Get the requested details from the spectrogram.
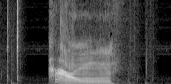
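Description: A man speaks with a drawn-out, wailing voice close by.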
